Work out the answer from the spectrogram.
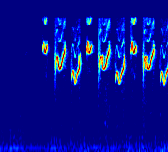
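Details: Gacor Cinereous tit song for tutoring other birds: after a quiet half second with a faint low hum, a repeating three-note phrase starts, a high pure whistle then two swooping lower notes, cycling steadily.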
